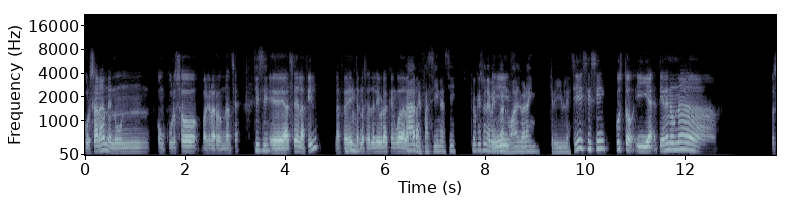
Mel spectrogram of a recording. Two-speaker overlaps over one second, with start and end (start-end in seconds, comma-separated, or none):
none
